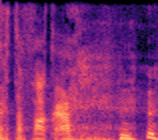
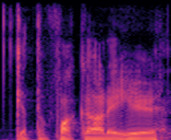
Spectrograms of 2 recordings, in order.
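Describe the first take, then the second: First: Echoing the line with a mocking punch; mock tough-guy echo. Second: Muttered quote. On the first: Cohost echoes the boxer's line with mock toughness. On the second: Retold or imitated. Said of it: "And he's like".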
